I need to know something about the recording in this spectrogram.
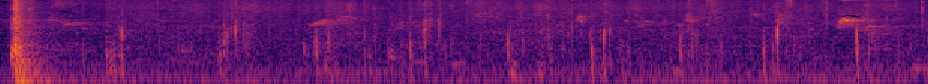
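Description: Footsteps scuff on a paved street outdoors.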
